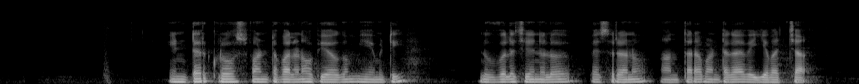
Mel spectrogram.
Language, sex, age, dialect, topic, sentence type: Telugu, male, 18-24, Utterandhra, agriculture, question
